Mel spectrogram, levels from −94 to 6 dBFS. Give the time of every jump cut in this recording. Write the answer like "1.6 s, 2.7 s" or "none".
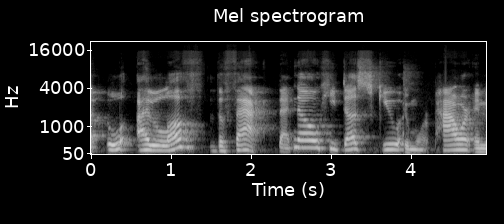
1.4 s, 2.5 s, 3.9 s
